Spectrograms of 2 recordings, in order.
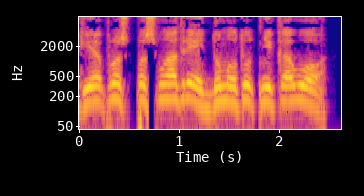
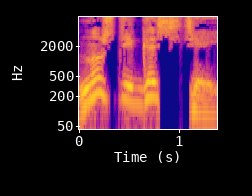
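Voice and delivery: chilling, icy, cold delivery. An unseen voice gives Valera its last phrase, in an icy tone. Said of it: "Голос выдал последнюю фразу таким ледяным тоном".

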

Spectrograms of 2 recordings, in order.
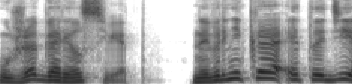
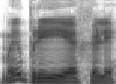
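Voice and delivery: usual speaking voice

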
